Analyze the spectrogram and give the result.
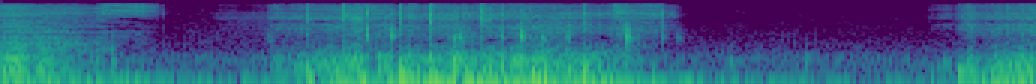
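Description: A metal putty knife scrapes along the edge of a solid white compressed gym chalk block held by a long-nailed hand, cutting off crumbly chalk slabs. Dry, gritty crunching and scraping come in bursts, loudest in the middle and again at the end, with quieter pauses between. A dull low rumble sits under the crackly texture.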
